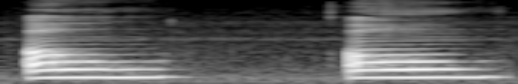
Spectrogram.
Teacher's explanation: So “ou” is “o” plus “u”, “ou”, “ou”.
